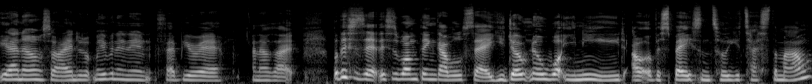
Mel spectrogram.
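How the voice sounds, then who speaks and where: A woman in a Manchester accent talks at a very fast pace with a fairly high pitch, in a very clean recording with a silent background. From northern England, Greater Manchester (Sale). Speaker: podcast co-host. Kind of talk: casual chat. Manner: animated.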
